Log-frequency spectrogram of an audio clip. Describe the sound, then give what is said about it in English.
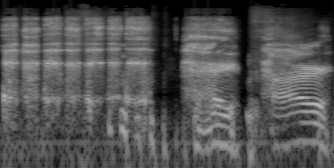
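An excited dog pants in a quick, steady rhythm of about eight loud, breathy huffs, then lets out two longer, voiced breaths with a slight whining tone. “Man, my dog was excited to talk to you. He is. And or breathe at you.”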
